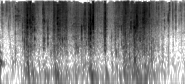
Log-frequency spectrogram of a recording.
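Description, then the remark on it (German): Dried hide in a sack creaks and crinkles loudly as someone steps on the sack, a series of dry, crackling rustles in quick uneven bursts with no voices. “Da trat der kleine Klaus wiederum auf den Sack und die Haut knarrte laut.”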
